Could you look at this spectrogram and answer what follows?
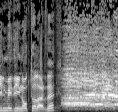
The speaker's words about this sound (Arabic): التظاهرة المتضامنة مع غزة شهدت حضورا لافتا لآلاف الأتراك ومشاركون من جاليات عربية وإسلامية والذين عبروا عن غضبهم بهتافات داعمة لغزة ومقاومتها ومنددة بجرائم الإبادة التي يرتكبها جيش الاحتلال في غزة.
